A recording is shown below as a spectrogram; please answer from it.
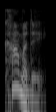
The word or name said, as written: comedy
